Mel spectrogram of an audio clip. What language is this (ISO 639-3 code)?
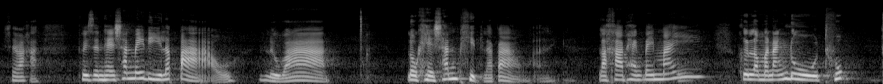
tha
